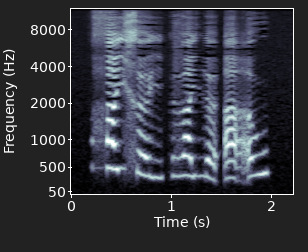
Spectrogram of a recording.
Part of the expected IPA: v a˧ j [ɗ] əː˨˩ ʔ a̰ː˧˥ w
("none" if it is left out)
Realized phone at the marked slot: n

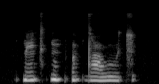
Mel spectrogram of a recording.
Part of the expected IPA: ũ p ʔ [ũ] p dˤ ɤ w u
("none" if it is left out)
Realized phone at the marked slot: ũ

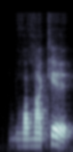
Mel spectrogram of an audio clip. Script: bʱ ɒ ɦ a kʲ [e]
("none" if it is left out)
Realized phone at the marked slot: e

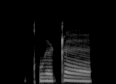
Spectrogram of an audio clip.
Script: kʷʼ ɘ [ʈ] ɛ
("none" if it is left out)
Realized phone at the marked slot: ʈ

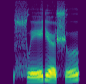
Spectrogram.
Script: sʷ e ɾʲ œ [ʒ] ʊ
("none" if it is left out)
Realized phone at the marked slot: ʃ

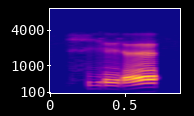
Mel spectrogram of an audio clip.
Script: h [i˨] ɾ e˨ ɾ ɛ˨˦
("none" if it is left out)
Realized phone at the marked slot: i˨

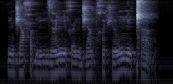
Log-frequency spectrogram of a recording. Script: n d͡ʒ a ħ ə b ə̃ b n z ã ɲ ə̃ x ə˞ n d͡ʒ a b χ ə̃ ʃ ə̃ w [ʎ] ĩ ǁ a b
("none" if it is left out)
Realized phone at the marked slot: ɲ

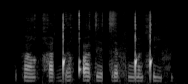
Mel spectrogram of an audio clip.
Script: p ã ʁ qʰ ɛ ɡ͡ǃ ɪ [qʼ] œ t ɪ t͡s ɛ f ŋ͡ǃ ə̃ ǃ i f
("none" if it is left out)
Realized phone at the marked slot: qʼ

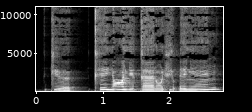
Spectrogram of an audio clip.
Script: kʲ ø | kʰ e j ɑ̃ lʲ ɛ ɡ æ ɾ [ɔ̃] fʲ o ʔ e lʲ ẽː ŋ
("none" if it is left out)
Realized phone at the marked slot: ɔ̃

